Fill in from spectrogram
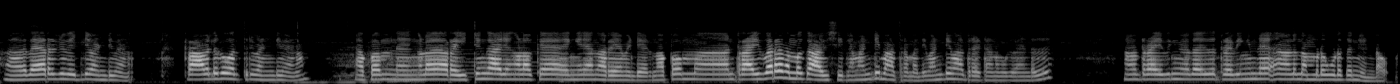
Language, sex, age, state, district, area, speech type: Malayalam, female, 30-45, Kerala, Kozhikode, urban, spontaneous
